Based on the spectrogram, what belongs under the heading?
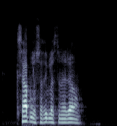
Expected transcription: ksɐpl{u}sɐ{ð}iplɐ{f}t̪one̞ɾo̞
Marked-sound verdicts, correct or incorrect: incorrect: o, correct, incorrect: s

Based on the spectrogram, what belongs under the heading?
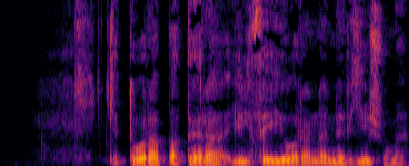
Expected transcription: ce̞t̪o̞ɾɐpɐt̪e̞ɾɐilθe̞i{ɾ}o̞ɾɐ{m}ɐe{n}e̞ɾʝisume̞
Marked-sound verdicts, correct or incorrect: incorrect: none, incorrect: n, correct

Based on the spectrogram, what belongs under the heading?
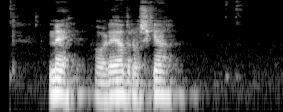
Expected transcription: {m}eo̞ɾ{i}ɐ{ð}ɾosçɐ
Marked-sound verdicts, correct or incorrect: incorrect: n, incorrect: e, correct

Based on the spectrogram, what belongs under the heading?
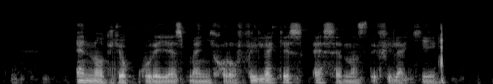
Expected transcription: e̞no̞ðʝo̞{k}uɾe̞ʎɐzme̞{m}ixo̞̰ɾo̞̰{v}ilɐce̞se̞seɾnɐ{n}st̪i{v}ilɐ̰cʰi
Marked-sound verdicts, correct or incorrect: correct, incorrect: ɲ, incorrect: f, correct, incorrect: f

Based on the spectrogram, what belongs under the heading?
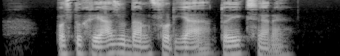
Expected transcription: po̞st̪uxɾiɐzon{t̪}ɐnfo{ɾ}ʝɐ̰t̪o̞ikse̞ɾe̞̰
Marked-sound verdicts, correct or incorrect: incorrect: d̪, correct

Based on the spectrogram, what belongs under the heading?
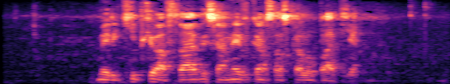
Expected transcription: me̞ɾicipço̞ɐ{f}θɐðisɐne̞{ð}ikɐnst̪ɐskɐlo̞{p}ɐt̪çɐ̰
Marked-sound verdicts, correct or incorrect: correct, incorrect: v, correct

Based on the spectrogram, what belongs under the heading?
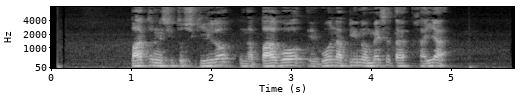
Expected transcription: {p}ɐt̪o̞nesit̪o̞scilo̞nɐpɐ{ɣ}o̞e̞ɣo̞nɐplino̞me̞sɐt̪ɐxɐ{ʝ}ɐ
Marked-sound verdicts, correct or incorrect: correct, correct, incorrect: ʎ

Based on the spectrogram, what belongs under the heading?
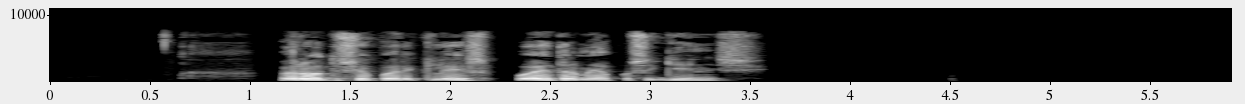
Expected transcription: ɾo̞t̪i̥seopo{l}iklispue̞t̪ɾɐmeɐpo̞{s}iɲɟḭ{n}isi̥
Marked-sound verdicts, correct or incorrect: incorrect: ɾ, correct, correct

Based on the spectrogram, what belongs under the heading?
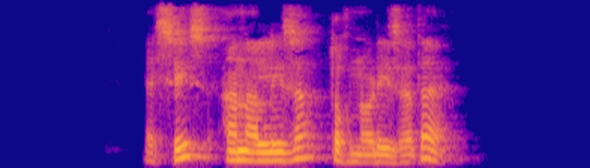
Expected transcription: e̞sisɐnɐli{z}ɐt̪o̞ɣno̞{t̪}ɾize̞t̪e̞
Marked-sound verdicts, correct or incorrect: correct, incorrect: none

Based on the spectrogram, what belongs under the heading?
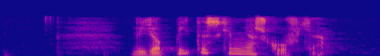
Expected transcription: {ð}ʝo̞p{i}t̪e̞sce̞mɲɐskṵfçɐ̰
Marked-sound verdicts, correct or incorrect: correct, correct

